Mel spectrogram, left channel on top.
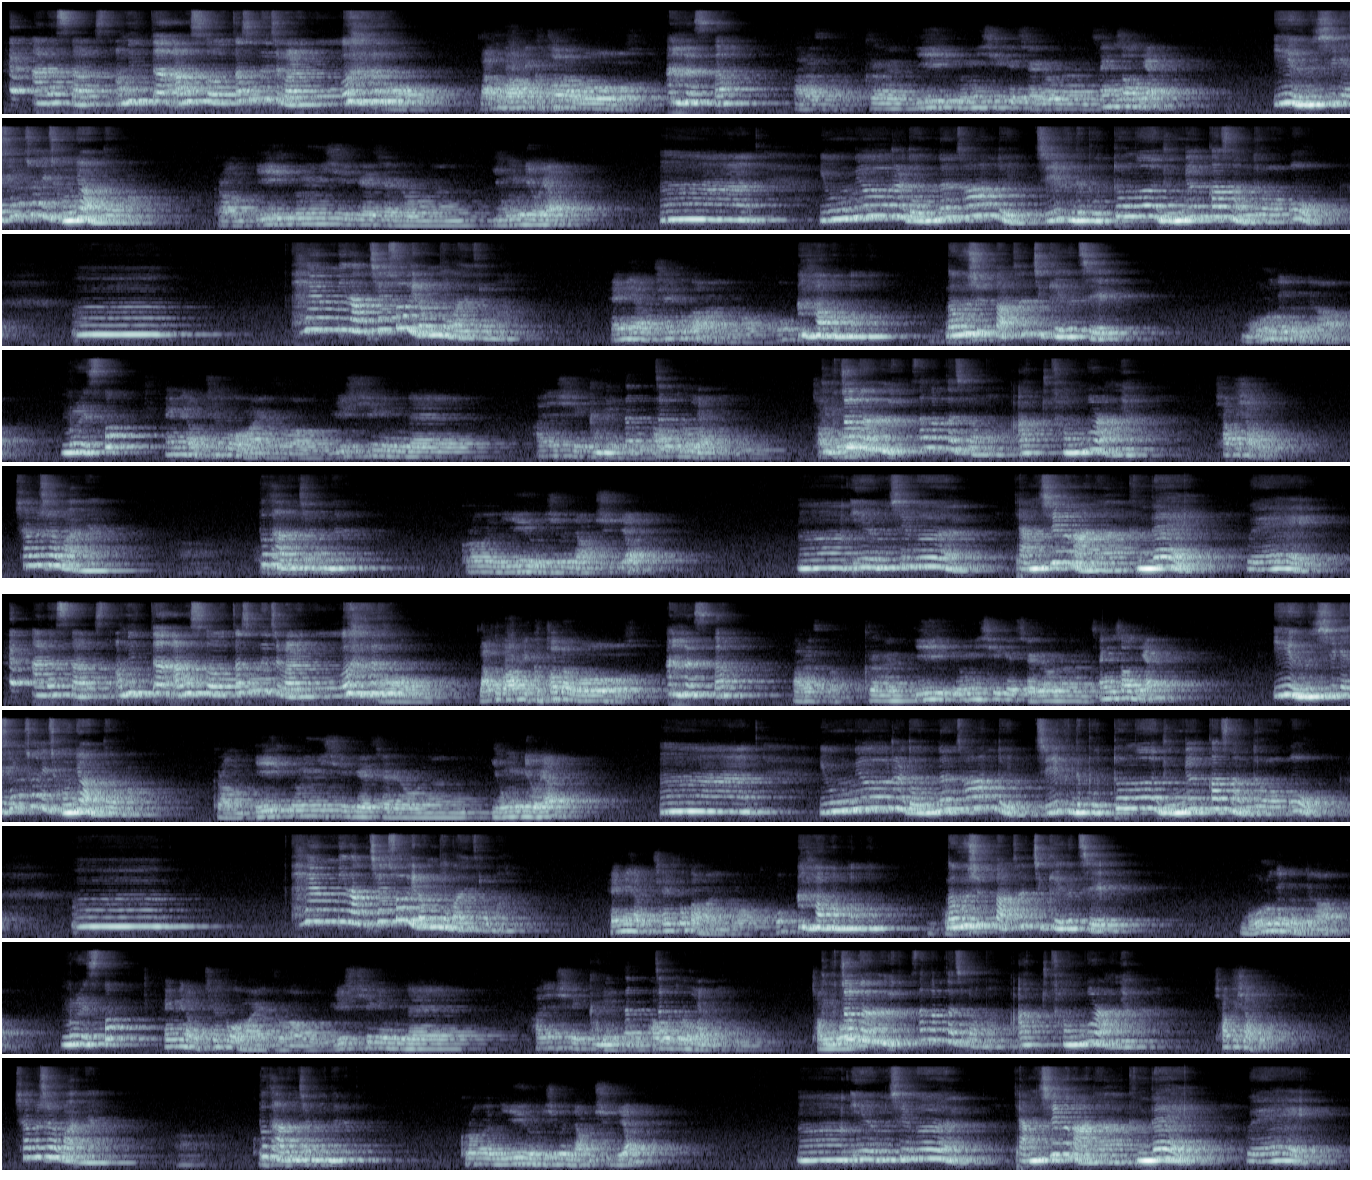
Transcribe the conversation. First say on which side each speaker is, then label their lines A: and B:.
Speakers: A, on the right (about 15°); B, on the right (about 85°).
A: 알았어, 알았어. 아니, 짜, 알았어. 짜증내지 말고.
B: <laughs>
A: <laughs>
B: 어, 나도 마음이 급하다고. <laughs>
A: 알았어.
B: 알았어. 그러면 이 음식의 재료는 생선이야?
A: 이 음식에 생선이 전혀 안 들어가.
B: 그럼 이 음식의 재료는 육류야?
A: 음, 육류를 넣는 사람도 있지. 근데 보통은 육류까진 안 들어가고, 음, 햄이랑 채소 이런 게 많이 들어가.
B: 햄이랑 채소가 많이 들어간다고?
A: <laughs>
B: 뭐지?
A: 너무 쉽다, 솔직히, 그치?
B: 모르겠는데, 난?
A: 모르겠어?
B: 햄이랑 채소가 많이 들어가고, 일식인데, 한식에
A: 아니,
B: 많이
A: 짝,
B: 파고
A: 짝꿍이.
B: 들어가 있고,
A: 어,
B: 전골?
A: 국적은 생각하지 마봐. 아, 전골 아니야.
B: 샤브샤브.
A: 샤브샤브 아니야.
B: 아, 그럼
A: 또 다른
B: 뭐야?
A: 질문을 해봐.
B: 그러면 이 음식은 양식이야?
A: 음, 이 음식은 양식은 아니야. 근데 왜,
